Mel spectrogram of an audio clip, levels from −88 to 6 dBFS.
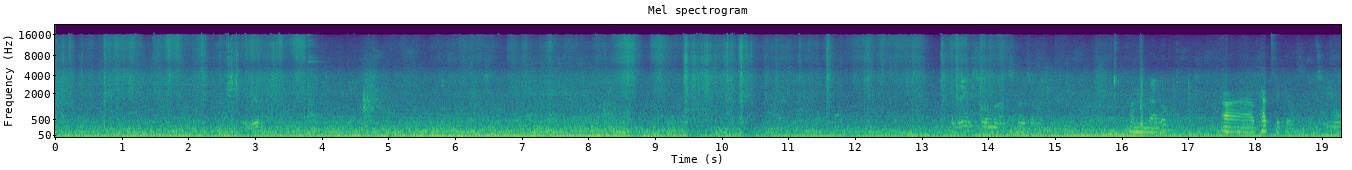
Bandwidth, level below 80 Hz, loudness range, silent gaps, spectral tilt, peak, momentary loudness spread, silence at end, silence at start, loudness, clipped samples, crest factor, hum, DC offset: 17 kHz; -20 dBFS; 2 LU; none; -4.5 dB/octave; 0 dBFS; 7 LU; 0 s; 0 s; -21 LUFS; under 0.1%; 18 dB; none; under 0.1%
